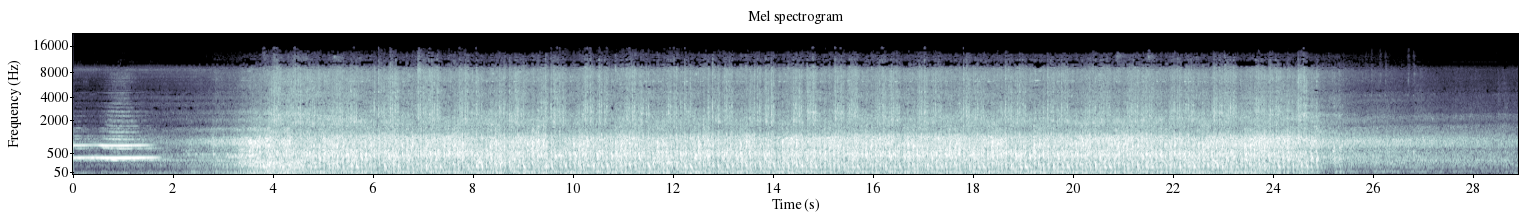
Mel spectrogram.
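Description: WAP-4 electric locomotive sounding a steady two-note horn for about two seconds. Then the locomotive and its passenger coaches rush past at speed, the wheels clattering over the rail joints in a rapid run of clicks, and the noise dies down near the end.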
